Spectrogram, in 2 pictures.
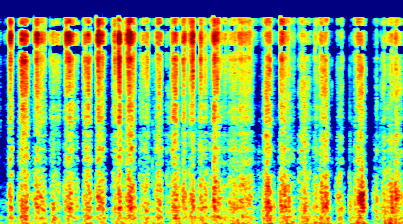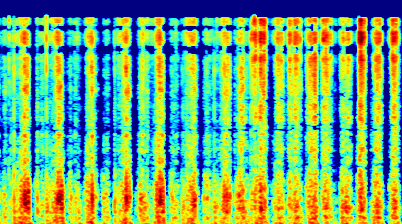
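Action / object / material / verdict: scrape / padded textile car seat with embossed dot pattern / fabric / none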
